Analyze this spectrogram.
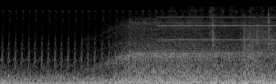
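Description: A helicopter's rotor whirs nearby.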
